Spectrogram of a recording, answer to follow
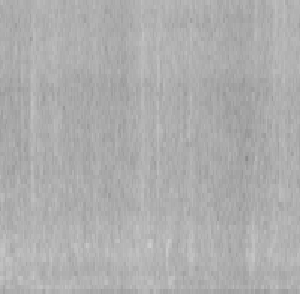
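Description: Steady splashing of swimmers racing down their lanes, with indistinct voices, in a large indoor pool hall.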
